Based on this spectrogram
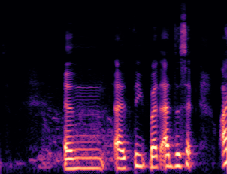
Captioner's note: audience laughing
